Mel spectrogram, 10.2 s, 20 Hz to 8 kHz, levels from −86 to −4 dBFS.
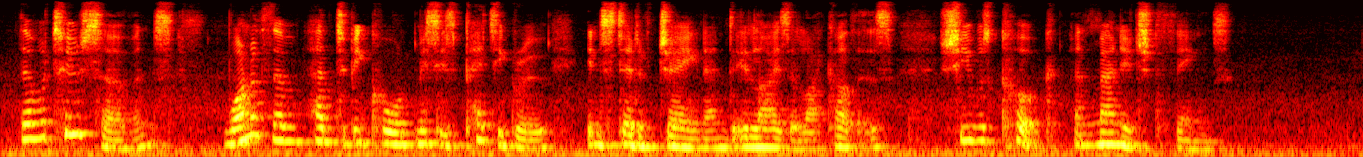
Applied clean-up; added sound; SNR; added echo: none; Aircraft; 17 dB; reverberation time 0.5 s.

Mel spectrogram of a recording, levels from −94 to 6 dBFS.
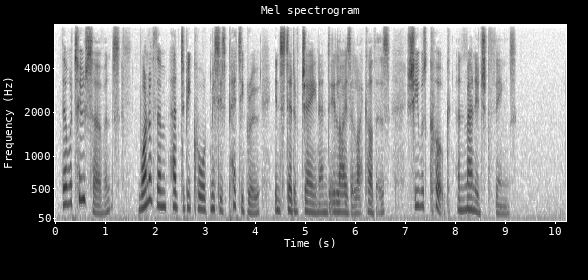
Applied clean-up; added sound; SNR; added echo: none; none; none; none.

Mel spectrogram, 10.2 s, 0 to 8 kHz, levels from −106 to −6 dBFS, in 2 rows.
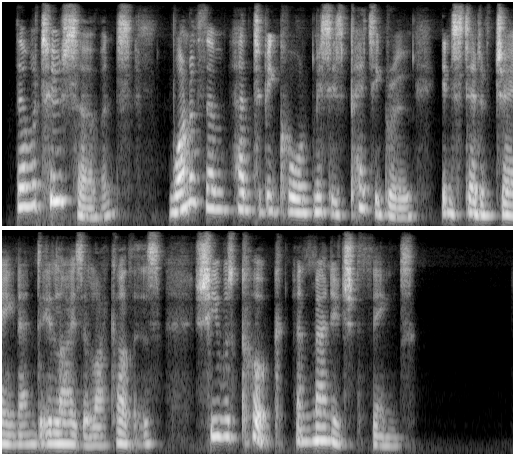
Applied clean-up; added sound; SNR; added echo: neural mask model DeepFilterNet 3.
